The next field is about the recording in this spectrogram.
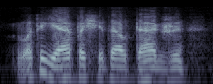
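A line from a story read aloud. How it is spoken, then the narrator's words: Laughing. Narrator (Russian): засмеялся Савва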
